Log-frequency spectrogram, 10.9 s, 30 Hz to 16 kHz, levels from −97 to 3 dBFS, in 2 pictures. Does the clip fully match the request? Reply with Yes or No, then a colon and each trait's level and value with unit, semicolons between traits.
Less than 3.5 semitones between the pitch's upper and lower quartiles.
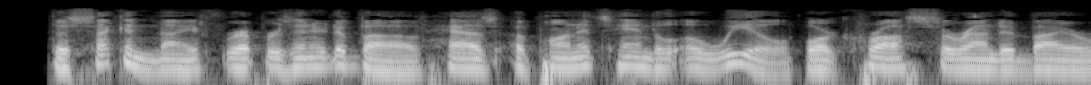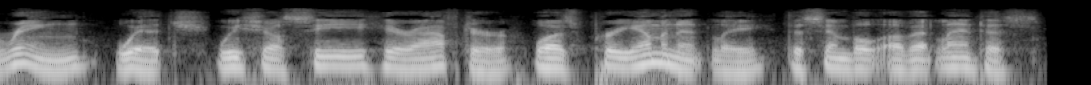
Yes: average, 2.8 semitones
